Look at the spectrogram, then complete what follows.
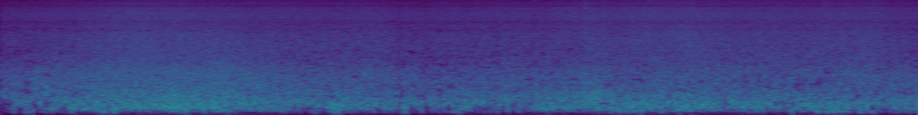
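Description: Sea surf breaking and washing, a steady rushing noise that swells over the first second or two and then holds.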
